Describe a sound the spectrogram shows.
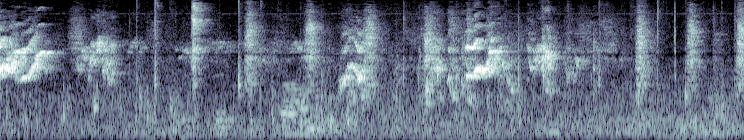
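Budgies chirp and chatter close by.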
